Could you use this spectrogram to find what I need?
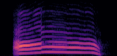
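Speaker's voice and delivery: long, high "ah" held on one note; high acted yelp, drawn out; shouted cry. A narrator's reading. Emily as her tooth flies out, high shouted cry. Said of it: "Emily shouted".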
